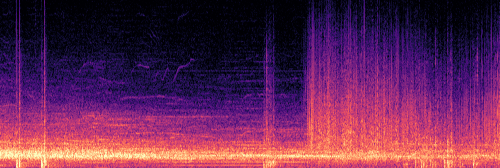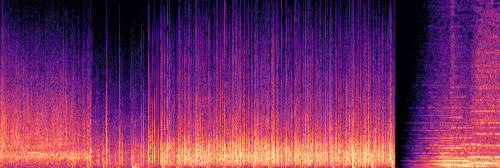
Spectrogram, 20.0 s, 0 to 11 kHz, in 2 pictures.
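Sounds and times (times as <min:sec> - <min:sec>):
fireworks crackling and popping: 0:00.0 - 0:01.2, 0:05.3 - 0:18.0
music: 0:18.0 - 0:20.0.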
